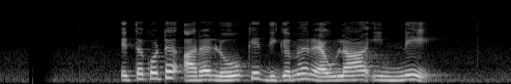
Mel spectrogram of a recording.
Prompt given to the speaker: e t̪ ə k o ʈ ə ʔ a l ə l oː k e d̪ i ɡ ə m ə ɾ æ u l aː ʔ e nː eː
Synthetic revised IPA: e t̪ ə k o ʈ ə ʔ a ɾ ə l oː k e d̪ i ɡ ə m ə ɾ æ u l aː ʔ i nː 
